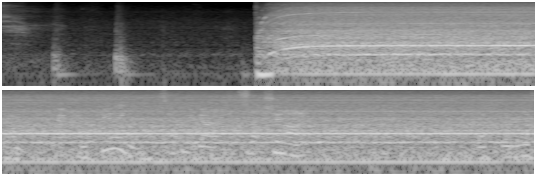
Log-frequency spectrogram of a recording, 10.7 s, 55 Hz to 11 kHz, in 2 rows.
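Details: Bissell 3374 Pet Hair Eraser Turbo Lift-Off upright vacuum: steady high motor whine with smooth airflow but no brush thrum; brush roll not turning. Belt found spinning fine, and the owner suspects a wrong setting such as the wand release.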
